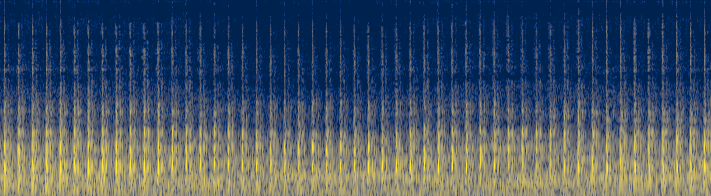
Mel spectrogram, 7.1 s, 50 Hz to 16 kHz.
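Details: Volvo 850 Turbo engine under driving load with severe, even, sharp metallic knocking at about 3.5 per second; owner suspects persistent oil loss or low oil pressure from a clogged oil sump, unconfirmed.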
